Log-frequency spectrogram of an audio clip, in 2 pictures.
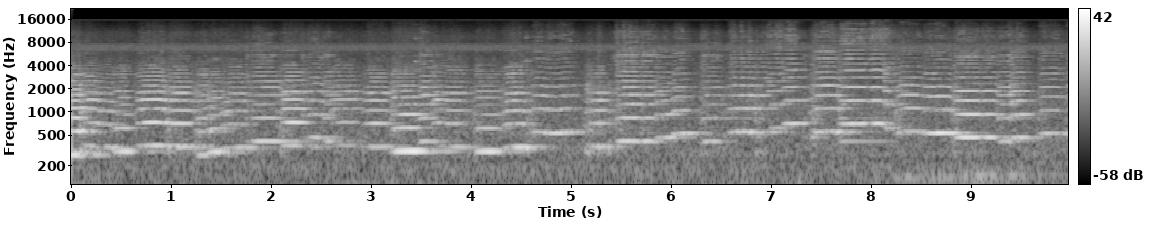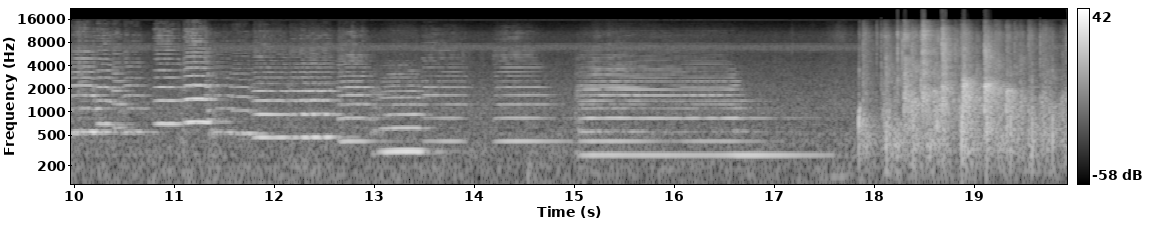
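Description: Solo violin bowed through quick melodic runs, slowing to a few held notes and ending on a long low held note. About two seconds before the end, a loud burst of rapid clattering noise.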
